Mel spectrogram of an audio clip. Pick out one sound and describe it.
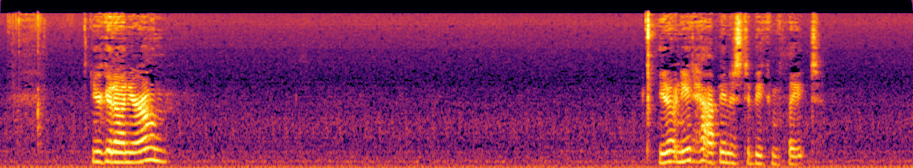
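A woman speaks calmly, close to the microphone.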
